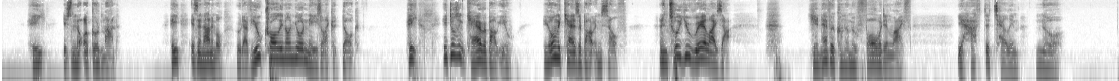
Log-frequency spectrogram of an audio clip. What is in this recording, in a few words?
Northern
